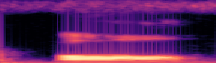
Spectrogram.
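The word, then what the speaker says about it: bomb: बी ओ एम बी इसे my dear learner पढ़ते हैं बॉम बम इसमें भी बी का साउंड नहीं होता माय यलर बम बम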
